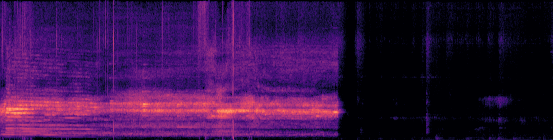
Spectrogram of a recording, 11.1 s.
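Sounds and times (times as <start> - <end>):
train wheels on rails: 0.0 - 6.8.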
